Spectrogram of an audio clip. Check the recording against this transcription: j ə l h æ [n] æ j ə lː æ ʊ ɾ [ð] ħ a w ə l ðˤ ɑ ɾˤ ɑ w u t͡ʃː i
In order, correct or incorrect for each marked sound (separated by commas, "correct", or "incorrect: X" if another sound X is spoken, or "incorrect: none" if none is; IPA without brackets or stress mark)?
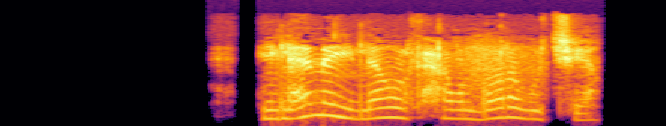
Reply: incorrect: m, incorrect: θ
